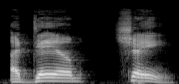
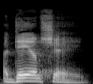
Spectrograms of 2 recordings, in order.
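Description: First: Slow, drawn-out damn shame; emphatic repeat. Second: Said in the usual way. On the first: Shown as a demonstration. Scolding the community, slow and drawn out. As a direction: stretch out "A damn shame" slowly.

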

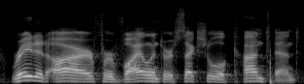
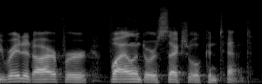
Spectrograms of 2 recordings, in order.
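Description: First: "content" stressed on the first syllable; CON-tent. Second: "content" stressed on the second syllable; con-TENT. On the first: Preacher reading a Netflix rating, CON-tent. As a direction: say "content" as KON-tent, the noun. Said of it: "depending on how you pronounce that word". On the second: Preacher misreading a Netflix rating for contrast, con-TENT. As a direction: say "content" as kun-TENT, meaning satisfied. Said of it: "where you put the emphasis". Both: Shown as a demonstration.

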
